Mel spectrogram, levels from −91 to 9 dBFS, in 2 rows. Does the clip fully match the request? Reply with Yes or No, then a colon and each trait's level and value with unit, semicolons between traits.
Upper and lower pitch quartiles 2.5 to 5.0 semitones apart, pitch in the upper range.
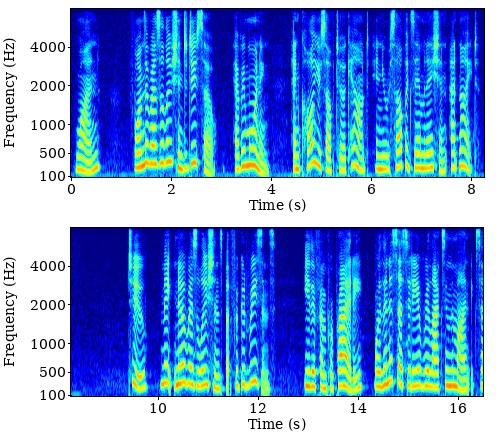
Yes: average, 4.0 semitones; very high, 255 Hz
